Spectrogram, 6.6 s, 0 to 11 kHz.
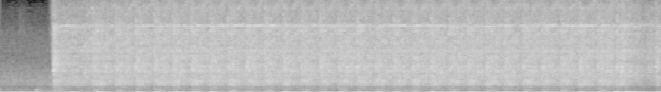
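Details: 2015–2021 Subaru WRX FA20 first start after engine rebuild, six months off, fresh 93 octane fuel, oil primed, new tune: cranks and catches at once, then settles into a smooth, even idle with no knocks or ticks; healthy.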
